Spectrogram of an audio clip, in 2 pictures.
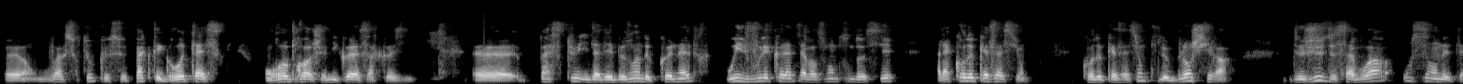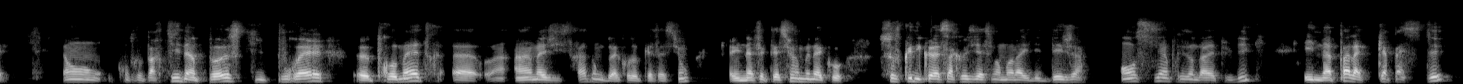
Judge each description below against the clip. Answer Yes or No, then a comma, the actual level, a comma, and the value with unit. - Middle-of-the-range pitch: No, low, 120 Hz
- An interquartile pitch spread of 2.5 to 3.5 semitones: No, average, 3.9 semitones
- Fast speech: Yes, fast, 185 wpm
